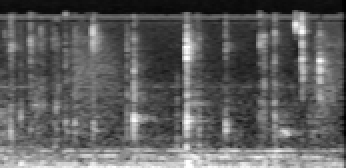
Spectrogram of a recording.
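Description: Faint computer-keyboard typing: a handful of soft, scattered key clicks over near silence.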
